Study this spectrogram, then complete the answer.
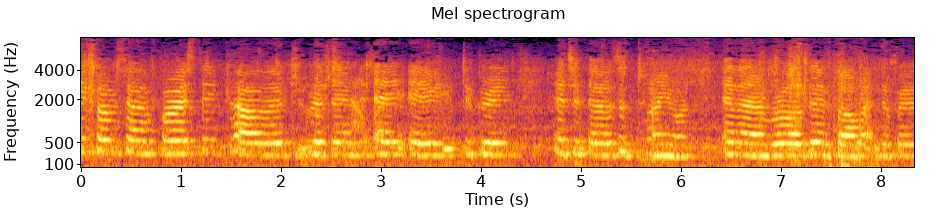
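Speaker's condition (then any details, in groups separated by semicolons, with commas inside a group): Cerebral palsy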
